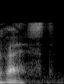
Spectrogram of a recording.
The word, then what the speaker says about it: reste: We don't pronounce T at the end. Il reste.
